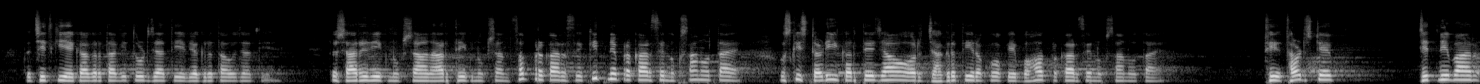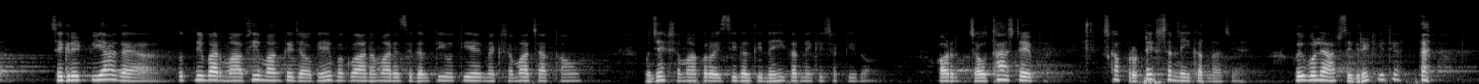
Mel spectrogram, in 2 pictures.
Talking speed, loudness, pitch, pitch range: 180 wpm, -18 LUFS, 175 Hz, 165-200 Hz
